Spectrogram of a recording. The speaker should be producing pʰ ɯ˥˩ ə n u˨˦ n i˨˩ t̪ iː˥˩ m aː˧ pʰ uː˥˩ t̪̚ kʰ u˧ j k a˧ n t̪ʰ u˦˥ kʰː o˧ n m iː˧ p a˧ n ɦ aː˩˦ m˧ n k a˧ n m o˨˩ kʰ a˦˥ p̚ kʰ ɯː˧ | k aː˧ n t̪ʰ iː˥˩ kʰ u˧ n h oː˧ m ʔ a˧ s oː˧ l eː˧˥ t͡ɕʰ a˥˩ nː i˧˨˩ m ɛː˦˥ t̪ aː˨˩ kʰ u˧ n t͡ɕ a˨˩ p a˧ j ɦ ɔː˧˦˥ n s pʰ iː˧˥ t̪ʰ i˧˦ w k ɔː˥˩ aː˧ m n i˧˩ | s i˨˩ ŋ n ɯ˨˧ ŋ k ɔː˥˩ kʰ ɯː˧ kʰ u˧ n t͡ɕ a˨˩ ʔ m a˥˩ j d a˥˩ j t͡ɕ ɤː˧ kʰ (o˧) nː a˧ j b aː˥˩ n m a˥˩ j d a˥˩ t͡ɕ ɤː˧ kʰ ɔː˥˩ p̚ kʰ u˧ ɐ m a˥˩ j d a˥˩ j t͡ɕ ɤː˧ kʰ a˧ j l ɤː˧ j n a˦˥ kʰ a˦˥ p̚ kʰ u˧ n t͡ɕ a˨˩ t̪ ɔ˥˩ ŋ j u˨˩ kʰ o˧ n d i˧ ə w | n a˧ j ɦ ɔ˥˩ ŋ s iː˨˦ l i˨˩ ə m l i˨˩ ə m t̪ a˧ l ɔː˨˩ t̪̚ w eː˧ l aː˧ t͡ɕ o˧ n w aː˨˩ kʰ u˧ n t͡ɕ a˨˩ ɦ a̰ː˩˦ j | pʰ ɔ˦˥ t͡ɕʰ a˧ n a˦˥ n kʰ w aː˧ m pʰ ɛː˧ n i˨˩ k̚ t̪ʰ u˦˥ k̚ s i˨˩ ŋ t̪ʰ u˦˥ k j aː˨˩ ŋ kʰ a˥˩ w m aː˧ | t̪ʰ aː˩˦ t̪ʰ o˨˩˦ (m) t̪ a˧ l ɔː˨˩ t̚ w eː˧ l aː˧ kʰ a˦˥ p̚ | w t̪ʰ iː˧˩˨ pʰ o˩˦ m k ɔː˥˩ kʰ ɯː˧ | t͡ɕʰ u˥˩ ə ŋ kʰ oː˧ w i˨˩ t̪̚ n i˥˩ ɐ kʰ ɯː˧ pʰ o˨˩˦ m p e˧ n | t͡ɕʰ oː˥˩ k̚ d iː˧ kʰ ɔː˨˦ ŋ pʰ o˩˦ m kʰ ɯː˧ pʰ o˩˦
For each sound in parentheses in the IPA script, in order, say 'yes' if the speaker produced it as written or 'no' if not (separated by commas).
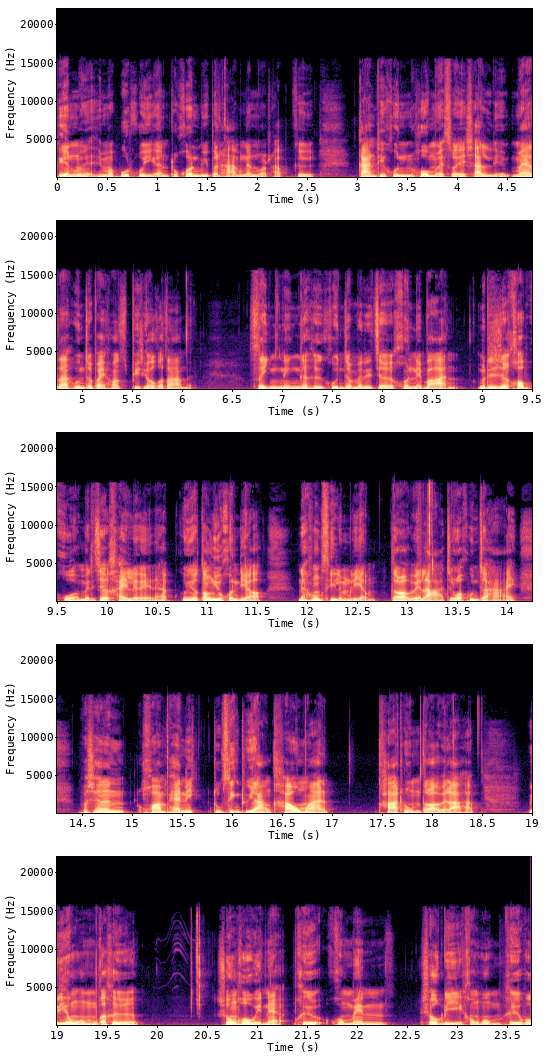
yes, yes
